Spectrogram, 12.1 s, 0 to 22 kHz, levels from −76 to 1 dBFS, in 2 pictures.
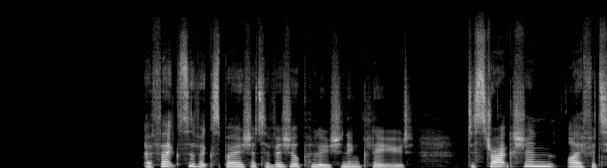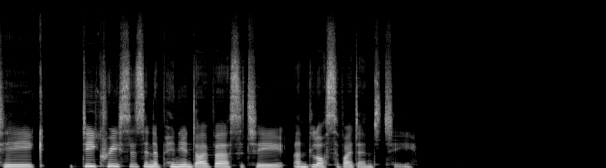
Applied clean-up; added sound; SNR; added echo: neural mask model DeepFilterNet 3.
